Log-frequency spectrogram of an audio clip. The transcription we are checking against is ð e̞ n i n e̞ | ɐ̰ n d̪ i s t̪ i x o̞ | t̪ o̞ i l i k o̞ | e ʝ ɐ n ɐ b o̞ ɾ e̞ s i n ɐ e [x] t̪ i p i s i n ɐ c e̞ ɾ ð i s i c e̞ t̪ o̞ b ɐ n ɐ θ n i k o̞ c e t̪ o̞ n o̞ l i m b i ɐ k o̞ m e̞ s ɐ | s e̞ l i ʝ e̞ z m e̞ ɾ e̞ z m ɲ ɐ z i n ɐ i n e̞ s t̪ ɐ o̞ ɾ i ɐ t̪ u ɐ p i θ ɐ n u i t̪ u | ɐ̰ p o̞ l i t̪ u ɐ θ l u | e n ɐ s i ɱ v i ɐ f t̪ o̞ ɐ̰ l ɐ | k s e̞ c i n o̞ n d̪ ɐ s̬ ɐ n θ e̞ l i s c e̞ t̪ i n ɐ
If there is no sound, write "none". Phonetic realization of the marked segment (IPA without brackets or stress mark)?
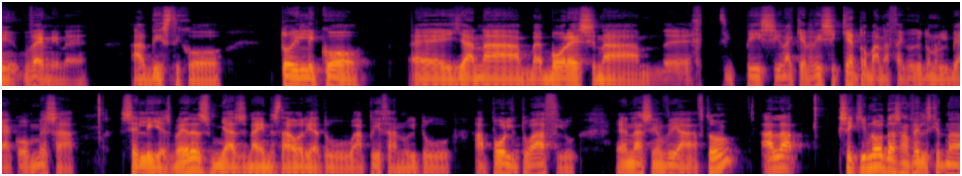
x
